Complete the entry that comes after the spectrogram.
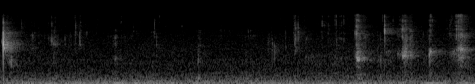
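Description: A person biting into a crunchy snack chip with a sharp crunch at the start, then chewing it with faint scattered crunching and a few sharper crunches near the end.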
